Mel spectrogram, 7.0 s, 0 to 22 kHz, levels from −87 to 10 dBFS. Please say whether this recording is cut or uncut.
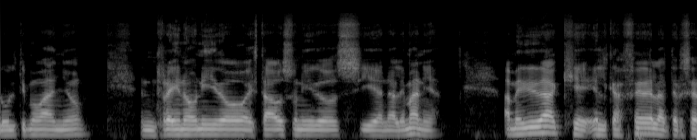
uncut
